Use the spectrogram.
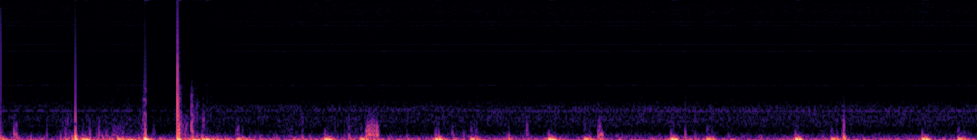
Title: Auscultation Of My Heart During breatholds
